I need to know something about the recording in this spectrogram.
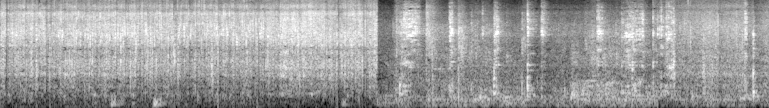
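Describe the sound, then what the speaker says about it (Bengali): Garlic, onion and whole spices such as bay leaf, dried chilli, cardamom, cinnamon and cumin fry in hot oil, a loud continuous sizzle that abruptly drops into irregular clattering spatula stirs and scrapes against the pan. "পেঁয়াজটা একটু ভাজা নিলাম"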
